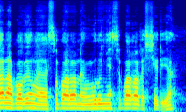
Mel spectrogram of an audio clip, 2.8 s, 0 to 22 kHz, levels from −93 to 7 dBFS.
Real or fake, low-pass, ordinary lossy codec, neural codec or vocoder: fake; none; none; codec, 44.1 kHz, 3.4 kbps, Pupu-Codec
